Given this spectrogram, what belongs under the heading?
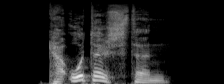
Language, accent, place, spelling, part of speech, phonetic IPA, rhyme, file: German, Germany, Berlin, chaotischsten, adjective, [kaˈʔoːtɪʃstn̩], -oːtɪʃstn̩, De-chaotischsten.ogg
- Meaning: 1. superlative degree of chaotisch 2. inflection of chaotisch: strong genitive masculine/neuter singular superlative degree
